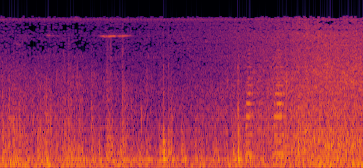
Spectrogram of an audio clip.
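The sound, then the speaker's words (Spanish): A car horn toots as the car drives off the Roseman bridge and passes a van. The short honks sit over a steady rumble of engine and road noise. “Un coche sale del puente, se cruza con ellos y les saluda tocando el claxon.”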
